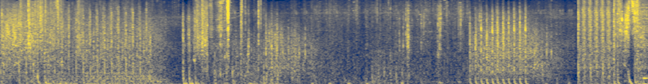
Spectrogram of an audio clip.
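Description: Submachine gun fire in Call of Duty Black Ops comes as loud, rapid automatic bursts, several long strings of shots separated by short pauses.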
